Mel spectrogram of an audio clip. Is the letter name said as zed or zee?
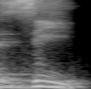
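zee. It is said the American way, as zee.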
